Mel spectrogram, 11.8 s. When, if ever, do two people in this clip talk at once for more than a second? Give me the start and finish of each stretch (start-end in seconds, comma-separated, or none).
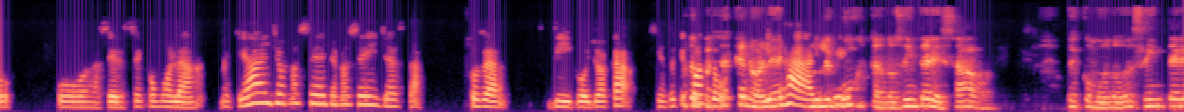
6.8-8.5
